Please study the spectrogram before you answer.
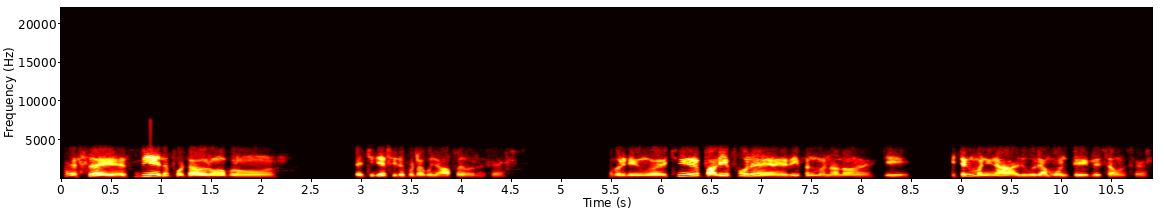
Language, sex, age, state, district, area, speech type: Tamil, male, 18-30, Tamil Nadu, Tiruvannamalai, rural, conversation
